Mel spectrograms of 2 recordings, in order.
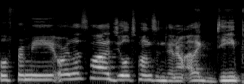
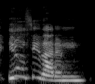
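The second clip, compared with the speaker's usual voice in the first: ordinary talk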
